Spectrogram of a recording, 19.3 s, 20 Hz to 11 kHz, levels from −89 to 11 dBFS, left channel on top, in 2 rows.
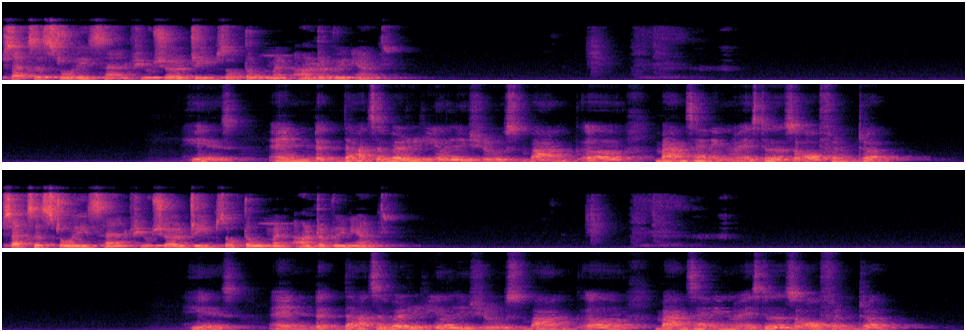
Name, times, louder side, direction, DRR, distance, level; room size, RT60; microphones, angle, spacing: voice 1, 0.0-3.7, right 3 dB, 80° right, 1 dB, 0.6 m, -21 dB
voice 2, 11.4-11.9 12.3-18.4, left 1 dB, 65° left, -6 dB, 1.9 m, -22 dB
7.5 x 4.5 x 2.9 m, 0.84 s
head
